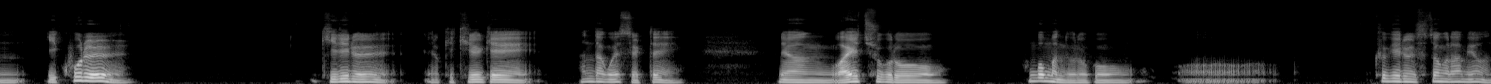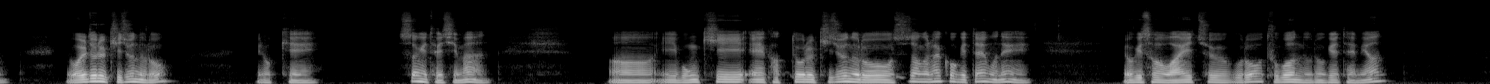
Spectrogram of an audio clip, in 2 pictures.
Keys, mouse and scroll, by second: 0.6 3, 3.8 `, 4.6 g, 9.4 y, 25.5 super+z, 26.4 g, 27.0 y, 27.6 y.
